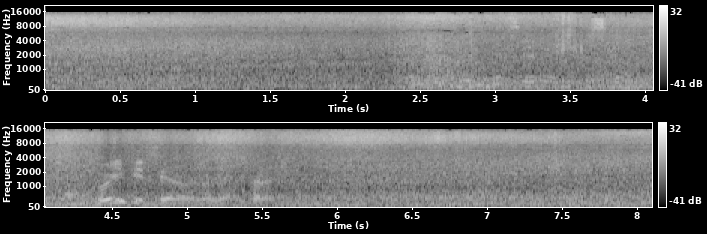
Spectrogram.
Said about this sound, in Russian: А эта волна вообще не для серфера, это для скал. Пощекотать скалы немножко. Сейчас бабахнет, и мы увидим брынки.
